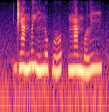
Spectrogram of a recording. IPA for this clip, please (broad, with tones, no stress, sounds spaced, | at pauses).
d͡ʒ ã˦˨ ŋ ə˦ j ĩ˨˦ n o˦ ɓ o˨˦ | ŋ ã˧ m o˨ l iː˦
